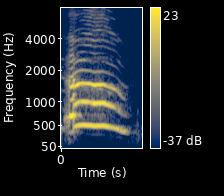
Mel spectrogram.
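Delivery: very high crying shriek. Retold or imitated. Still in the [name] fan meme voice, shrieking for [name]. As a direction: keep the tearful fan wail going. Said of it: "It's like [name]!".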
